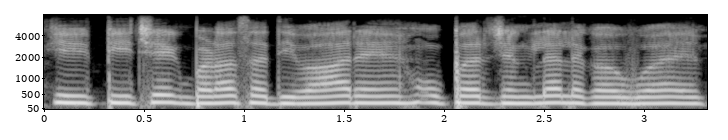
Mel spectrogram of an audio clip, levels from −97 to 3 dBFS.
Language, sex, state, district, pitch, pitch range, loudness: Hindi, female, Chhattisgarh, Bastar, 215 Hz, 205-220 Hz, -13 LUFS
